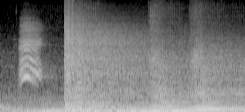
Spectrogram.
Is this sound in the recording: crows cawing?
yes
